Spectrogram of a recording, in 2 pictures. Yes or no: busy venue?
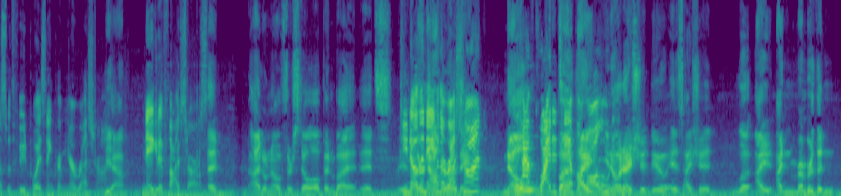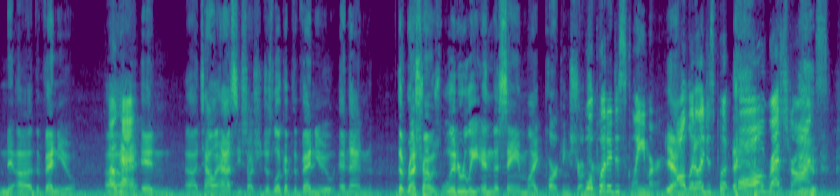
yes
